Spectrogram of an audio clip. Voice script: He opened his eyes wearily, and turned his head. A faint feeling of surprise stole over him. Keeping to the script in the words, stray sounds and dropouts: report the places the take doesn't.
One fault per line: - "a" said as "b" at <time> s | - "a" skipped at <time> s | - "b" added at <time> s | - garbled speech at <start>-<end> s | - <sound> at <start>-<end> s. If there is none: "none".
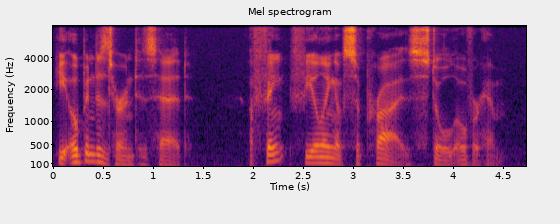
- "eyes wearily and" skipped at 0.6 s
